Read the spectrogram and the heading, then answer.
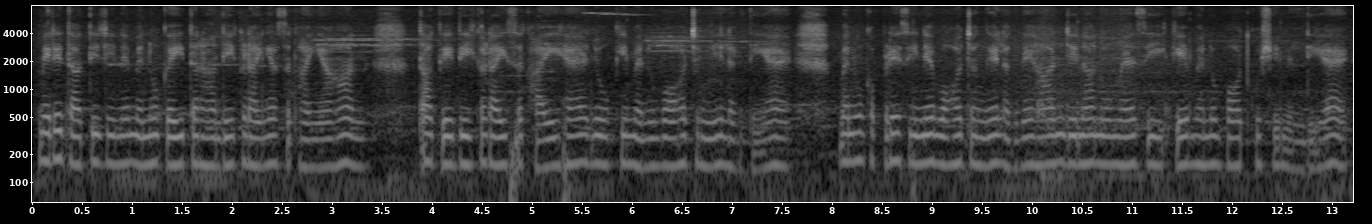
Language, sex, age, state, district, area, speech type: Punjabi, female, 30-45, Punjab, Jalandhar, urban, spontaneous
